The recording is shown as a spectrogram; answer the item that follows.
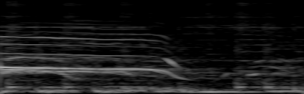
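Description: A long high-pitched whoop from one voice. It rises, holds for about a second and then falls away, over a karaoke backing track with a steady beat.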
